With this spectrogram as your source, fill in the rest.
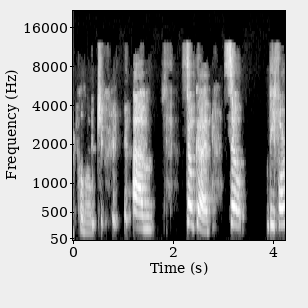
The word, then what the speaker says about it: Kolouch: And now your last name, I mispronounced it. Sorry. Collo.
